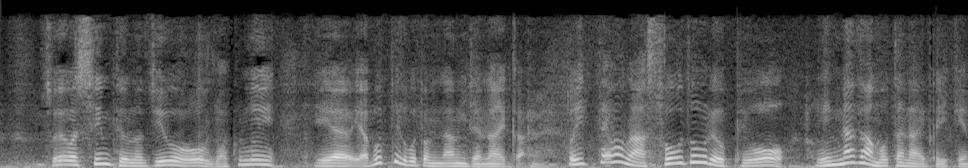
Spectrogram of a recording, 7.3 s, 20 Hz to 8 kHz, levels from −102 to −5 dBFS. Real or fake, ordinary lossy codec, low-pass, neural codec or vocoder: fake; AAC, 32 kbps; 7.2 kHz; codec, 16 kHz, 1 kbps, FunCodec, trained on LibriTTS, 50 frames a second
